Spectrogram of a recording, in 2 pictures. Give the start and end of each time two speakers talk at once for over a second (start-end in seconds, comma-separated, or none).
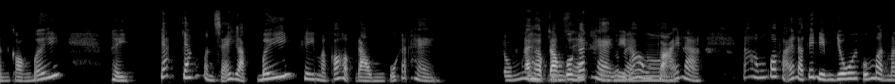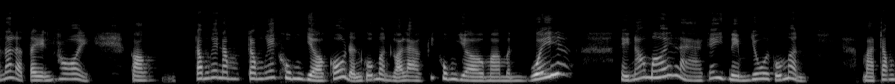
5.2-6.8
